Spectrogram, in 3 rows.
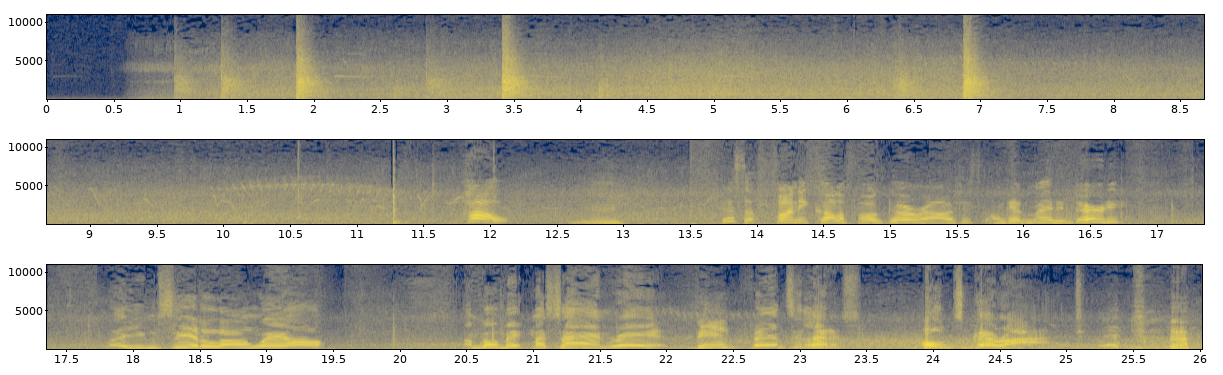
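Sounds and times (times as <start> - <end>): steady outdoor hiss: 0.0 - 26.0
sharp hammer knocks: 0.9 - 4.8, 6.4 - 7.2.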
